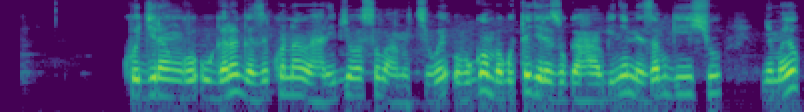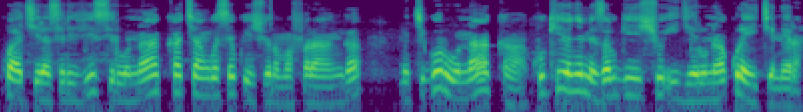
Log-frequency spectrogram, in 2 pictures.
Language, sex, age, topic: Kinyarwanda, male, 18-24, finance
